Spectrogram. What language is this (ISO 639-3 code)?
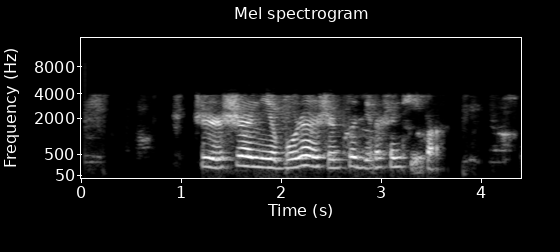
zho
